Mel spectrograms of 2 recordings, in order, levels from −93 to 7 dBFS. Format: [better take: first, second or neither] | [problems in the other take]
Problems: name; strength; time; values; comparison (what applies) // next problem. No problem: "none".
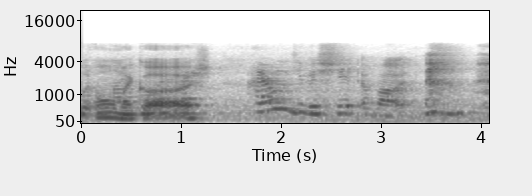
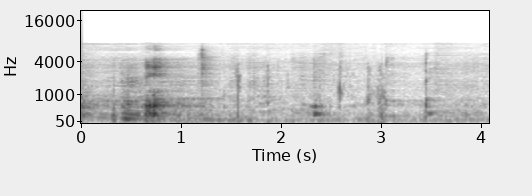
first | noise reduction (neural mask model DeepFilterNet 3)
